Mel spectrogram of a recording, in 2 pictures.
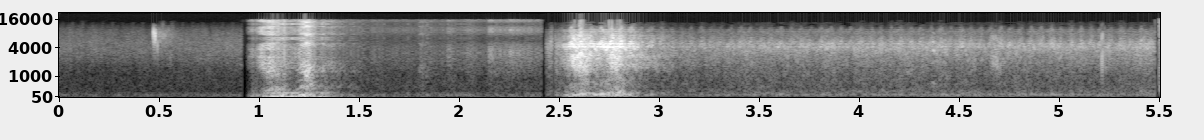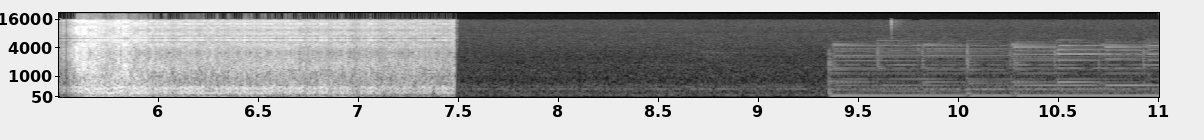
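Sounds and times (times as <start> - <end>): loud burst of harsh noise: 5.4 - 7.5.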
